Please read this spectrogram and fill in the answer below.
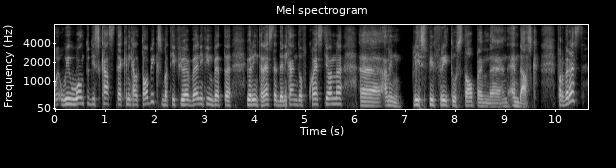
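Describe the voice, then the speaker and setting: A man's voice: high voice, no echo. A man with an Italian accent introducing himself to a meetup audience, hesitant and full of "uh" fillers. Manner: hesitant, many "uh" fillers and restarts. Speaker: guest speaker, solution engineer. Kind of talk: casual self-introduction at a meetup. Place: meetup room with a live audience.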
